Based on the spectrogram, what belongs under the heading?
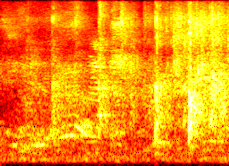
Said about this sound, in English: Okay. That's on you now because you clapped. Just saying. Just kidding.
